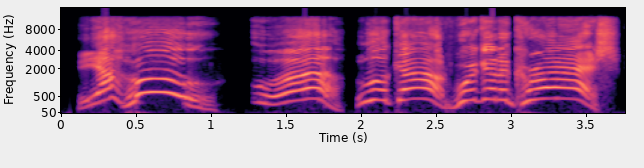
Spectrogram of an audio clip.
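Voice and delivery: high, loud whoops turning to alarm; excited yelling. Acted. Sidekick yelling to Shadow as they crash, high excited shouting. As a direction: yell it like you're on a runaway ride. Wild ride, about to crash.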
